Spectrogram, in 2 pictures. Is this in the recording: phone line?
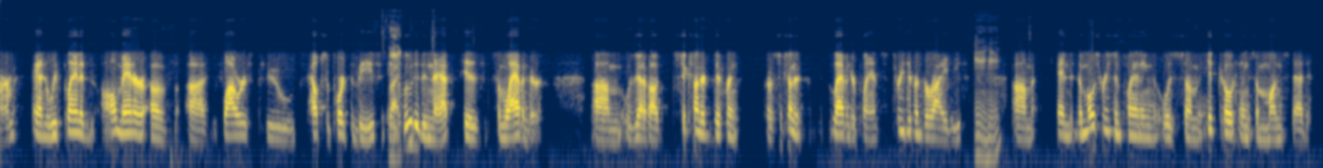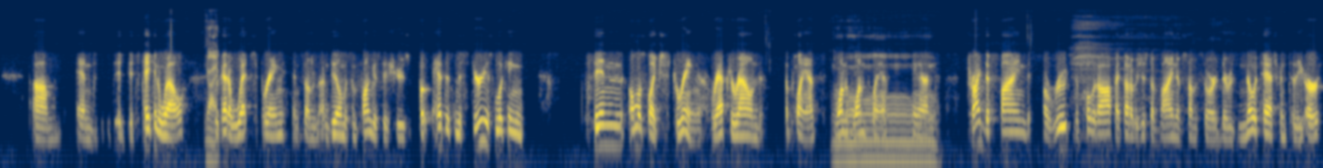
yes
